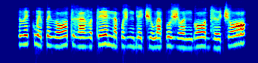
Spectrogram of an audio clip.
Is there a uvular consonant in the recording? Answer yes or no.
no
